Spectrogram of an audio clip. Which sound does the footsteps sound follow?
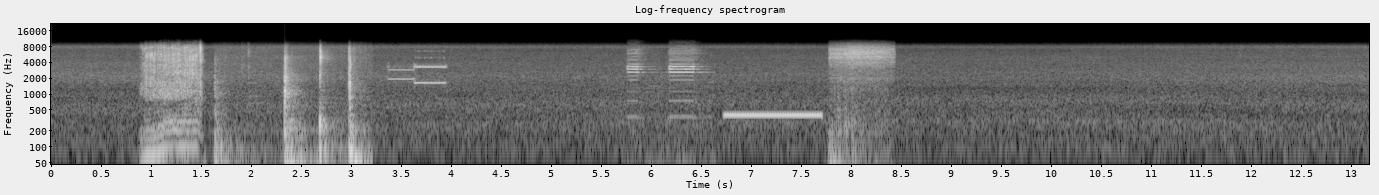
zipper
